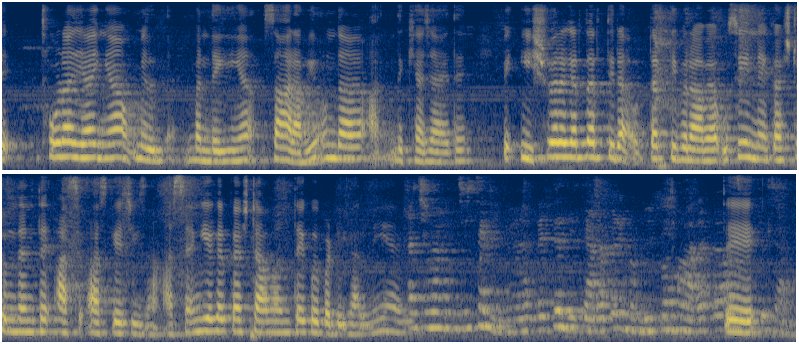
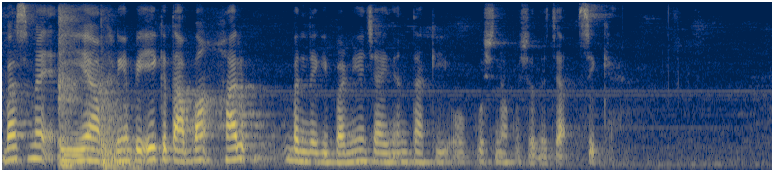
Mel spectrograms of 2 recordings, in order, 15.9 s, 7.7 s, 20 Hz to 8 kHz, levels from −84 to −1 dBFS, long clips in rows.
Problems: echo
